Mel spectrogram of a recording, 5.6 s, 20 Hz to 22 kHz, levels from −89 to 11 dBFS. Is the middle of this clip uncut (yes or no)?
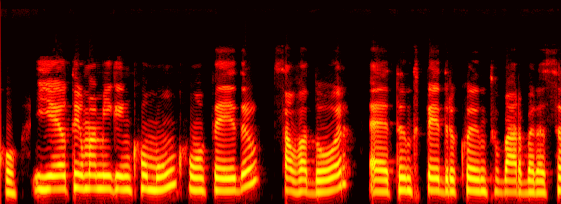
yes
